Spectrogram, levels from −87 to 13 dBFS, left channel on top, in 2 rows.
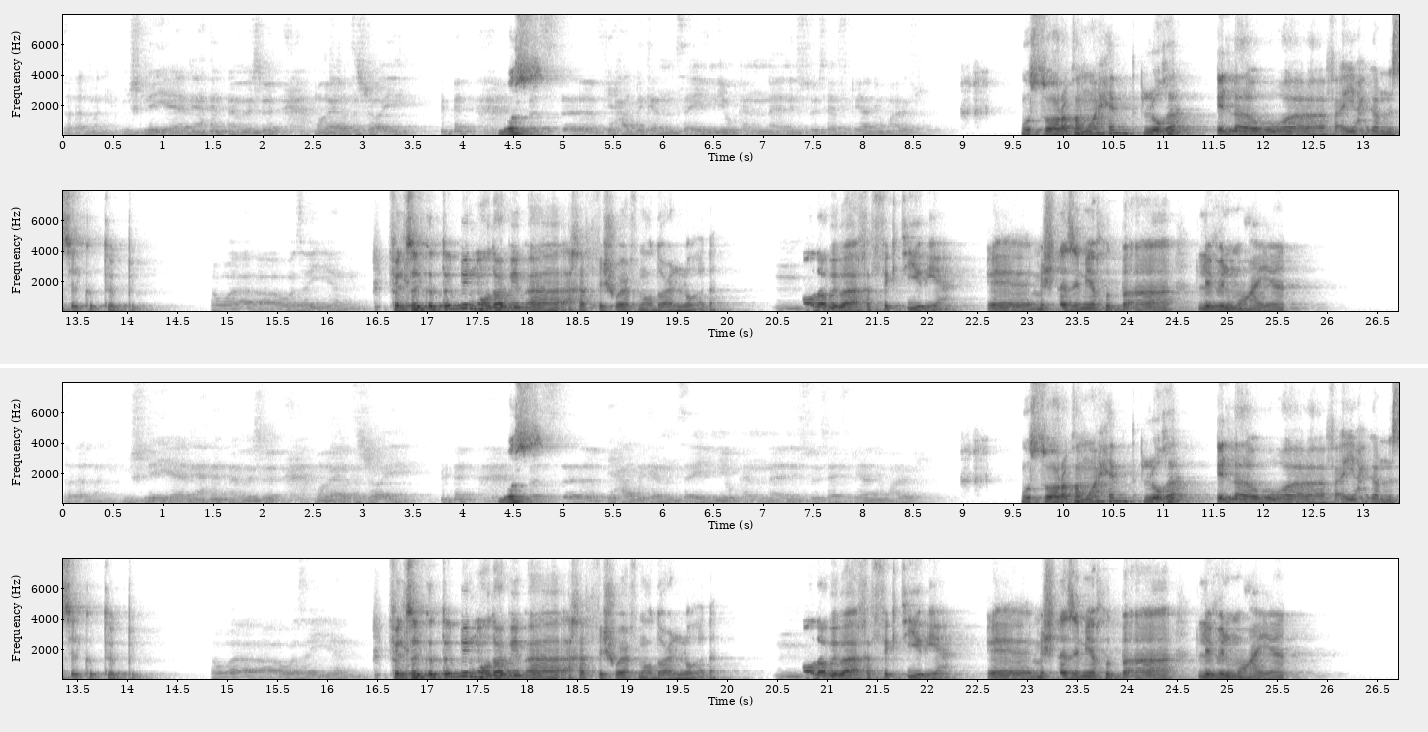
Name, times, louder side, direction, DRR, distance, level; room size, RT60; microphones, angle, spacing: voice 1, 0.0-3.4 3.8-8.6 14.8-16.4 20.5-20.8, right 1 dB, 65° left, 2.7 m, -45 dB
voice 2, 4.4-4.8 9.6-14.2 16.6-19.9 20.8-22.3 22.6-25.6, equal, 5° right, 0.3 m, -22 dB
15.5 x 5.3 x 6.5 m
head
